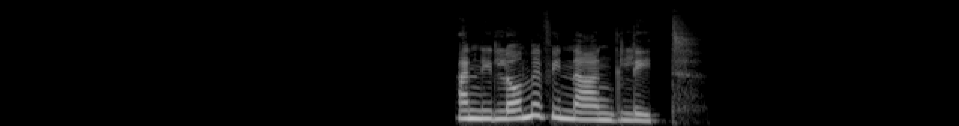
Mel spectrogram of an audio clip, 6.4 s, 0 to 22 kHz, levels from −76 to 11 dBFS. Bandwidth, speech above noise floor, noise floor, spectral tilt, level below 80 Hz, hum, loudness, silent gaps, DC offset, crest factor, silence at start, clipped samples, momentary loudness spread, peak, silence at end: 11 kHz; 60 dB; -80 dBFS; -6 dB/octave; -78 dBFS; none; -20 LUFS; none; under 0.1%; 22 dB; 3.05 s; under 0.1%; 10 LU; -4 dBFS; 1.8 s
